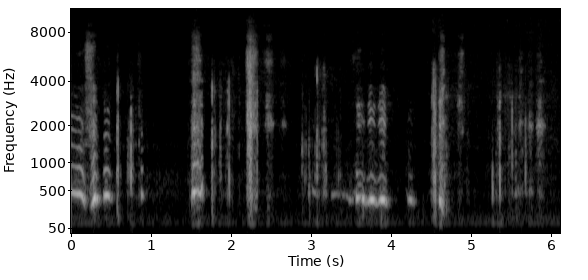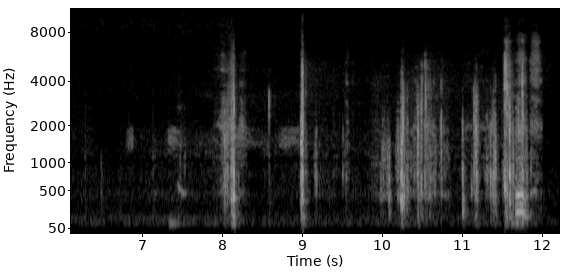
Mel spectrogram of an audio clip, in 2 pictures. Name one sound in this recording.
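A young boy cries out and shouts in distress.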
